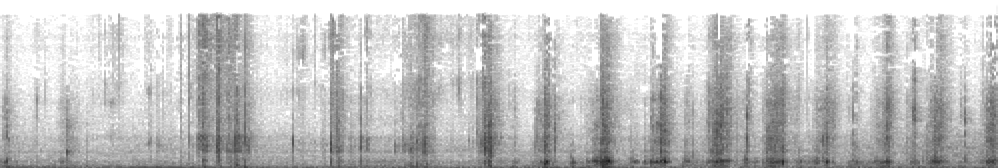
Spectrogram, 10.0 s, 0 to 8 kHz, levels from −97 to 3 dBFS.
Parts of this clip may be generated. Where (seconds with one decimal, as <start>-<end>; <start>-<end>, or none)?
0.0-8.5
